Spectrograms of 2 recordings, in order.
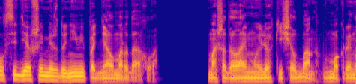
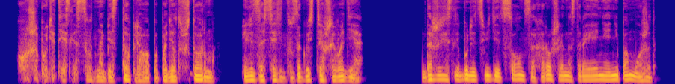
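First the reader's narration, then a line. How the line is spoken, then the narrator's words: Whispered in ear. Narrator (Russian): прошептал Кирилл Маше на ухо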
